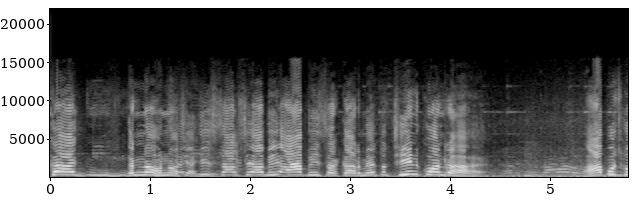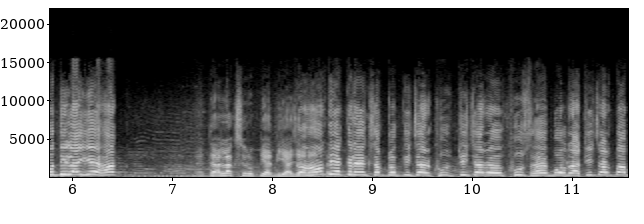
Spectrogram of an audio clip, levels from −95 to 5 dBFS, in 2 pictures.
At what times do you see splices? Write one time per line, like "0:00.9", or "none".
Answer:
0:01.8
0:07.3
